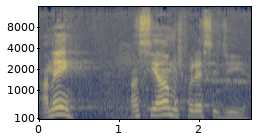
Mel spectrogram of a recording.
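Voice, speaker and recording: Carioca male pastor, emphatic sermon, very high pitch, faint hiss under long church reverb. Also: expressive, slow pace. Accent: Carioca Brazilian Portuguese. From Rio de Janeiro, Brazil. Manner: emphatic, builds to loud outbursts. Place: church sanctuary.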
